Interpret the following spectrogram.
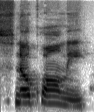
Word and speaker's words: Snoqualmie: Snoqualmie.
